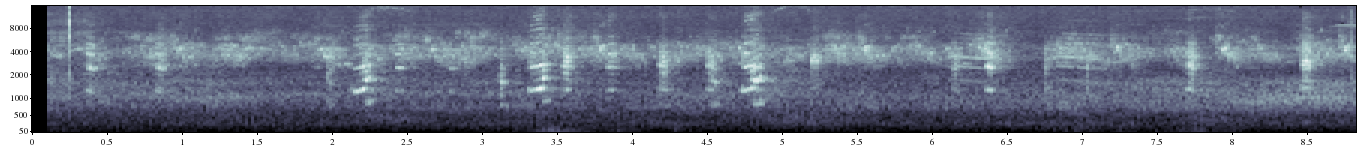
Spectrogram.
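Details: Helmeted guineafowl keets, chicks recently hatched to a guinea hen, peeping: a dense chorus of high, thin chirps repeated irregularly around 40 times a minute, with occasional louder squawks and soft fluttering.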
